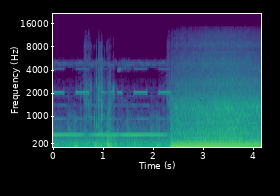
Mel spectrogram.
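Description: Road and engine noise of a car: a low rumble with a steady tone and short repeated beeps over it, then about two seconds in an abrupt cut to a louder, deeper steady drone.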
